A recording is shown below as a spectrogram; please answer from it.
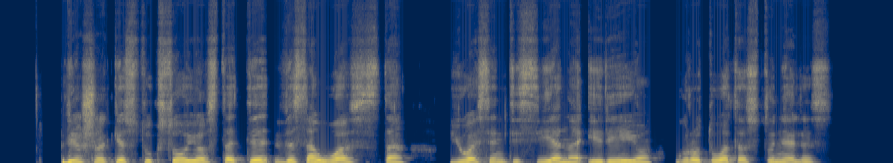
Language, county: Lithuanian, Šiauliai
